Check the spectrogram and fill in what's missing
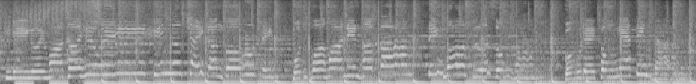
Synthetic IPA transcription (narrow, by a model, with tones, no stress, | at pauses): vi˨˩ŋɨ˨˩əjɦwaː˨˩t̪ʰəː˨˩jhi˧əwʔi˨˦ | xi˨˦ənːɨ˦˥ək̚t͡ɕa˧˩jkaː˨˩nvo˧vu˧˦t̪i˧˩ŋ̟ | mo˨˩t̚vəː˨˩ɦwaː˧ni˧ənɦəː˨˩p̚k̪aː˧ʔn | t̪ï˧əŋɓɔ˧˦zɨ˧˩əzo˨˦nvaː˧˩ | ɓo˧˨˩ɗe˨˩xə˧wŋ͡mŋɛ˧t̪i˧˦əŋzaː˨˩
